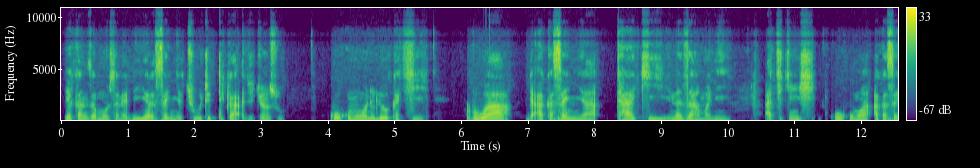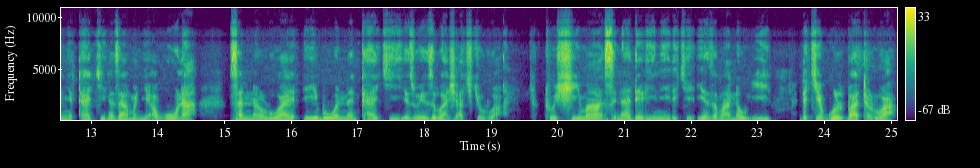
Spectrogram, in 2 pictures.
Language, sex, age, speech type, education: Hausa, male, 30-45, spontaneous, primary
